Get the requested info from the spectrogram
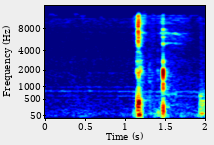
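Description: Two short, sharp clicks about a third of a second apart, starting about a second in, then a fainter click near the end.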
